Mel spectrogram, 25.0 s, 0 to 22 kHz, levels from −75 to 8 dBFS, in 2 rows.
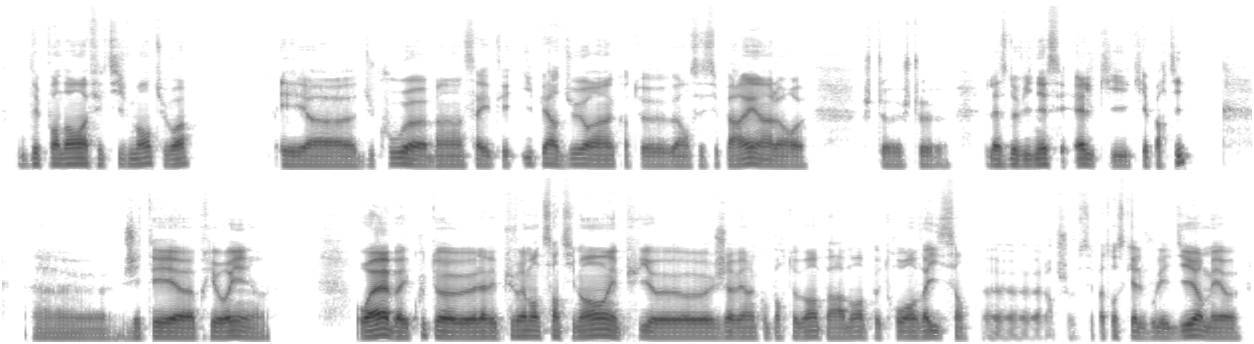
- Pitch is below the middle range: Yes, very low, 85 Hz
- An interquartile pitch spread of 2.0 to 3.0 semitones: Yes, narrow, 2.5 semitones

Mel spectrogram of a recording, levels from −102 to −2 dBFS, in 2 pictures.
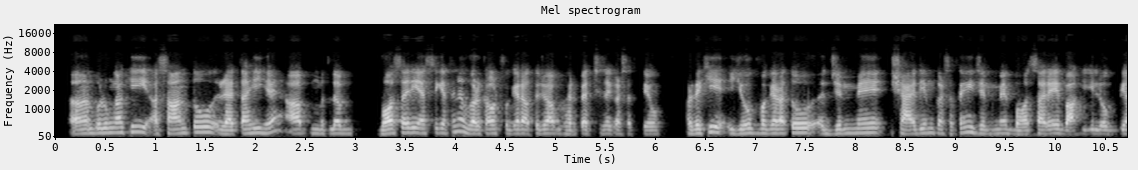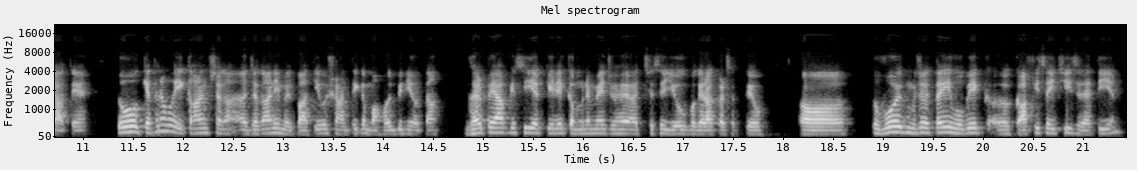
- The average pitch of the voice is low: No, medium, 150 Hz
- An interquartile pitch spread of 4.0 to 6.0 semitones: No, average, 3.4 semitones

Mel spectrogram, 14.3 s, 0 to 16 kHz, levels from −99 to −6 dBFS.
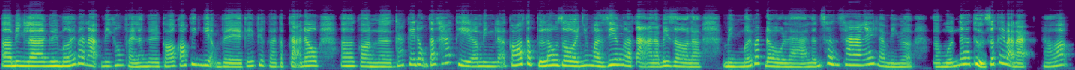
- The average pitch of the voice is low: No, high, 225 Hz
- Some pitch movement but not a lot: Yes, average, 5.0 semitones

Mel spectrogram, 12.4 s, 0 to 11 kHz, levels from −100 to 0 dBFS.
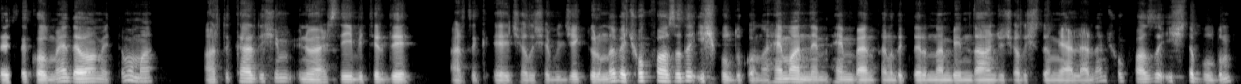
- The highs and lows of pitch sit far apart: No, average, 4.8 semitones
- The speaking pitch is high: No, low, 105 Hz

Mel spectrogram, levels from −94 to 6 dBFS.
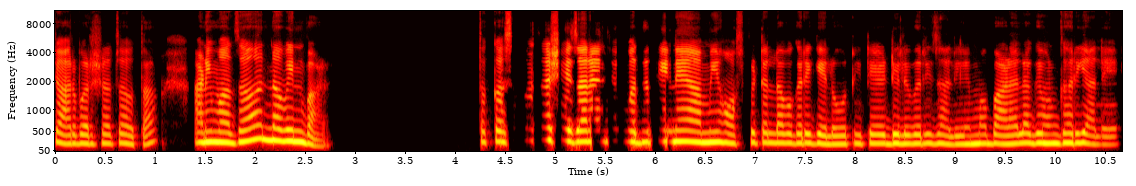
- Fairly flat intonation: No, average, 3.3 semitones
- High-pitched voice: Yes, high, 220 Hz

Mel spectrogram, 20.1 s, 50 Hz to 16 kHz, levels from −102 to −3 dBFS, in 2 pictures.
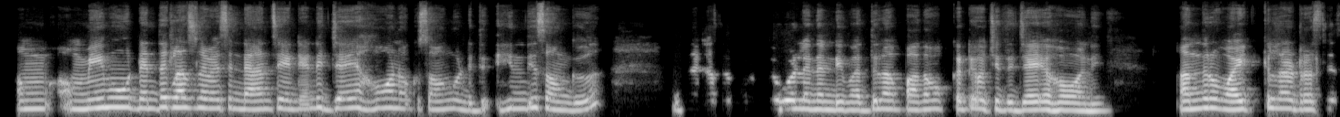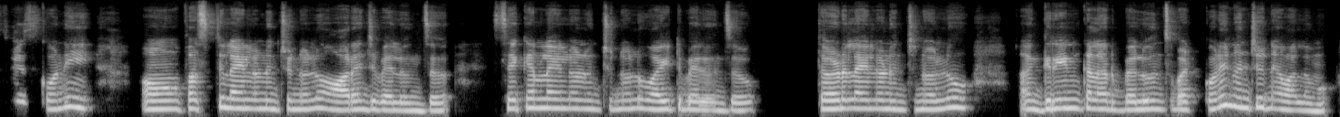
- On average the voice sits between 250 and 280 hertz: No, high, 235 Hz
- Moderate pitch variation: No, narrow, 2.1 semitones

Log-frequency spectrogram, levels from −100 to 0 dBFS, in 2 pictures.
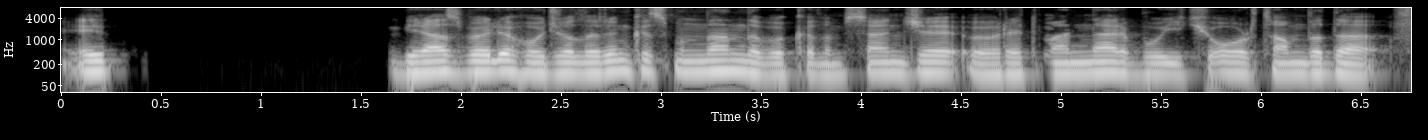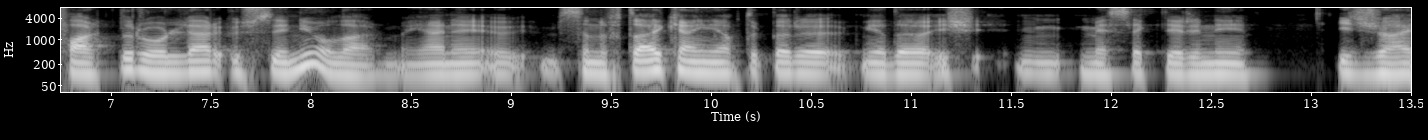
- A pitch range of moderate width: No, narrow, 1.8 semitones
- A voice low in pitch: Yes, low, 110 Hz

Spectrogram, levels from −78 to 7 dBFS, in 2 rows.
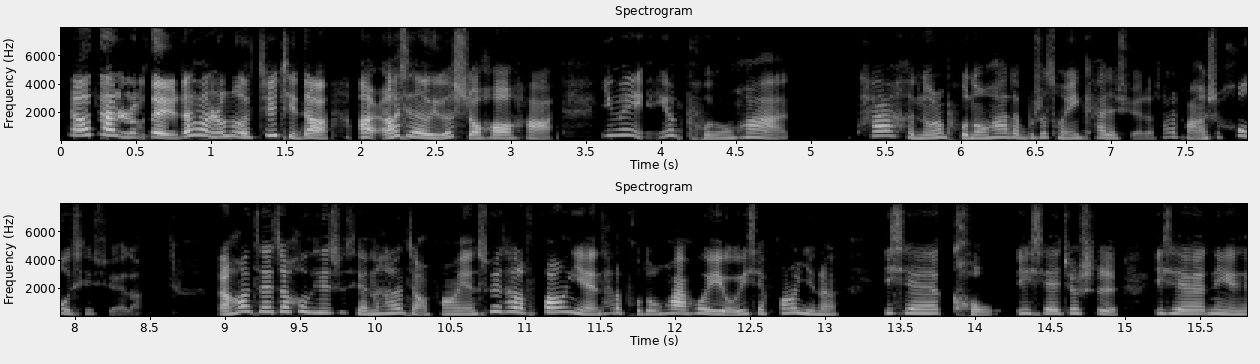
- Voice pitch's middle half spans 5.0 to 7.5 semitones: Yes, wide, 5.5 semitones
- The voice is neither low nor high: No, very high, 265 Hz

